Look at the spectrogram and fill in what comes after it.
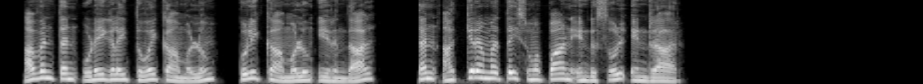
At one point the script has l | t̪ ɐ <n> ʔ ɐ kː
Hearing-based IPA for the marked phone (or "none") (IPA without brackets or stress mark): n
